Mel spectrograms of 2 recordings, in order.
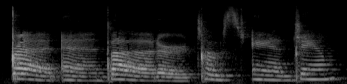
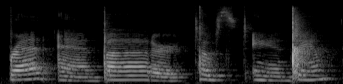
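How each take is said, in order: The two takes are said the same way.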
